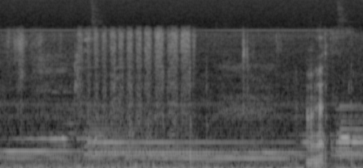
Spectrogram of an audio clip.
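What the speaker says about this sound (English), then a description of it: "I'm going to use a little cotton pad here. Gotta rub it in a little bit more." A cotton pad rubs steadily over a drawing during a pet portrait session, a soft continuous scrubbing texture that sits faint and close under a low background hum, with a brief louder scuff near the end.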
